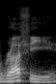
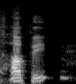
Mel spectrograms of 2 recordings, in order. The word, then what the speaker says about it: Ruffy: is fighting but Mauricio ruffy is fighting James no don't you do that don't you do that that's Huffy you show some respect Portugues James lantop that's a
